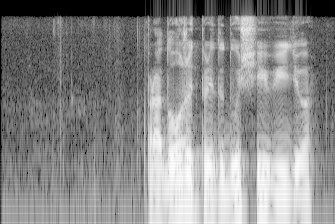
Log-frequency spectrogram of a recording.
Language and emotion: Russian, neutral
